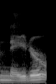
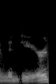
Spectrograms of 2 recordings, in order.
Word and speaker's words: nadir: house cusp, also called the nadir or nadir, depending on pronunciation that people choose.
